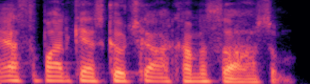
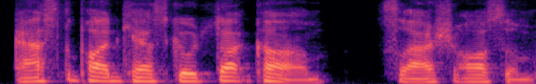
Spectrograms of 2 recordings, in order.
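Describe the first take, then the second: First: The address is rushed through quickly. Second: The address is said slowly and clearly. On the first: The speaker calls it wrong. "I hear everybody do this" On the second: The speaker calls it right. "you have to do it slowly and specifically"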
